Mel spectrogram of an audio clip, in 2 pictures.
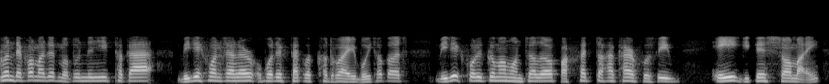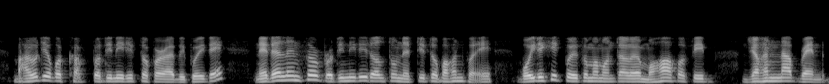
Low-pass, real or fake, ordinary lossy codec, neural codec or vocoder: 3.6 kHz; fake; none; codec, 16 kHz, 0.5 kbps, X-Codec, HuBERT features, trained on LibriSpeech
